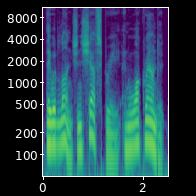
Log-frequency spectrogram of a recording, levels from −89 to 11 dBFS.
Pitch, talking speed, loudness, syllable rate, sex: 125 Hz, 215 wpm, -17 LUFS, 5.2 syllables/s, male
